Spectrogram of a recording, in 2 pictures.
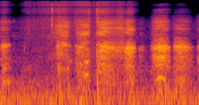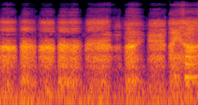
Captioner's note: intense breathing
